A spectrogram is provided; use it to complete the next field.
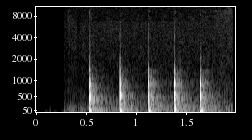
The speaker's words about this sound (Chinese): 响呢个时候，突然间有人敲门啊！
